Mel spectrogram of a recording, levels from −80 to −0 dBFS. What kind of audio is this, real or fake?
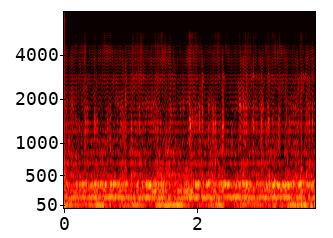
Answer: fake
